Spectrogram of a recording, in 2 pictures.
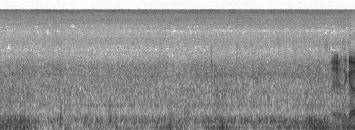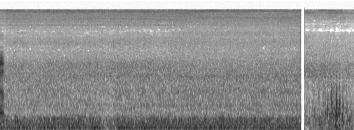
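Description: A ship's engine hums low and steadily.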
